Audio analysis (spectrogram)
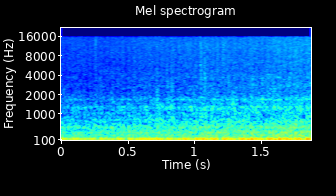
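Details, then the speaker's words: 2005 Honda Element after engine replacement, driving slowly in a lot: only a soft, low, even rumble with no whine or knock; the new engine is so quiet it's barely audible. Normal running while driving. "but this engine's great it's quiet can't even tell it's running it's like is it on is it even on"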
